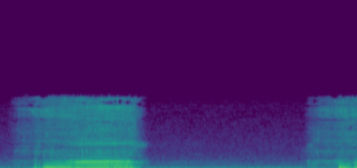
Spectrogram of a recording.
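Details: Snoring during sleep recorded with the SnoreLab smartphone app.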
